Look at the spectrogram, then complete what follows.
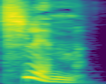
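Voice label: "slim down", British English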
